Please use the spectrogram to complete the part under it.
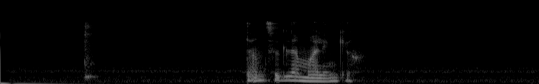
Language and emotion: Russian, neutral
